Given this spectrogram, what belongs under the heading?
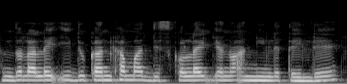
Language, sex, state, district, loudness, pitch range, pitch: Wancho, female, Arunachal Pradesh, Longding, -16 LUFS, 185-200 Hz, 195 Hz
